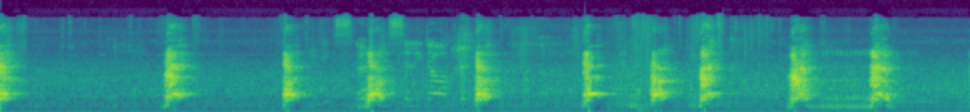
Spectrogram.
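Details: Monty the Bedlington Terrier puppy, uneasy about a snowman during his first time in snow, barks repeatedly: about a dozen sharp, evenly loud barks spread unevenly over the stretch, with faint speech nearby.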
